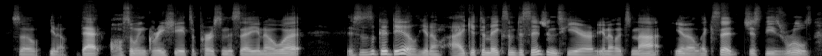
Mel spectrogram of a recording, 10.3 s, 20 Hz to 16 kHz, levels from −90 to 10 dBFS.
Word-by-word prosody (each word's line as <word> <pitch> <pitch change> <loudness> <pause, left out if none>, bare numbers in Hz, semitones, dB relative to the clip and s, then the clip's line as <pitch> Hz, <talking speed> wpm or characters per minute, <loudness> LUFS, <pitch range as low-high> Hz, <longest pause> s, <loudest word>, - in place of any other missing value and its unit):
So, 85 -1 -4
you - - -1
know, - - -8 0.2
that 105 +1 +7
also 105 +3 -3
ingratiates 95 -1 -2
a - - -8
person 95 -1 -3
to 90 - -3
say, 90 -1 0
you 95 - 0
know 100 +2 0
what? 115 +3 +3 0.6
This 100 - -9
is 140 +4 -6
a - - 0
good 185 -1 +4
deal, 180 - +5
you 95 +2 -2
know? 90 0 -2
I 90 +4 +1
get 135 +4 -2
to 140 - +1
make 130 0 +3
some 135 -1 -2
decisions 135 -2 -1
here, 85 -3 0
you - - -1
know? 90 0 -1
It's 90 - -7
not, 105 +5 +3
you 115 - +1
know, 95 -1 0
like 100 0 -7
said, - - +3
just 105 -3 -6
these 95 -5 -4
rules 115 -7 -1
100 Hz, 220 wpm, -26 LUFS, 90-125 Hz, 0.6 s, that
